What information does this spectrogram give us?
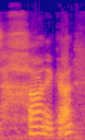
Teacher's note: it's not an H and it's not a CH, it's kind of in the middle and much further back at the top of your mouth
